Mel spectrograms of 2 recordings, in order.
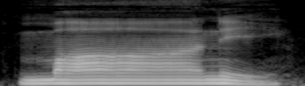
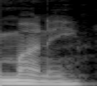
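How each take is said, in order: First: The first vowel is an exaggerated open 'ah'. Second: The first vowel is a relaxed, natural 'uh'. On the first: "we're going to exaggerate the pronunciation slightly and say ma" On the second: "in conversation we say money"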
